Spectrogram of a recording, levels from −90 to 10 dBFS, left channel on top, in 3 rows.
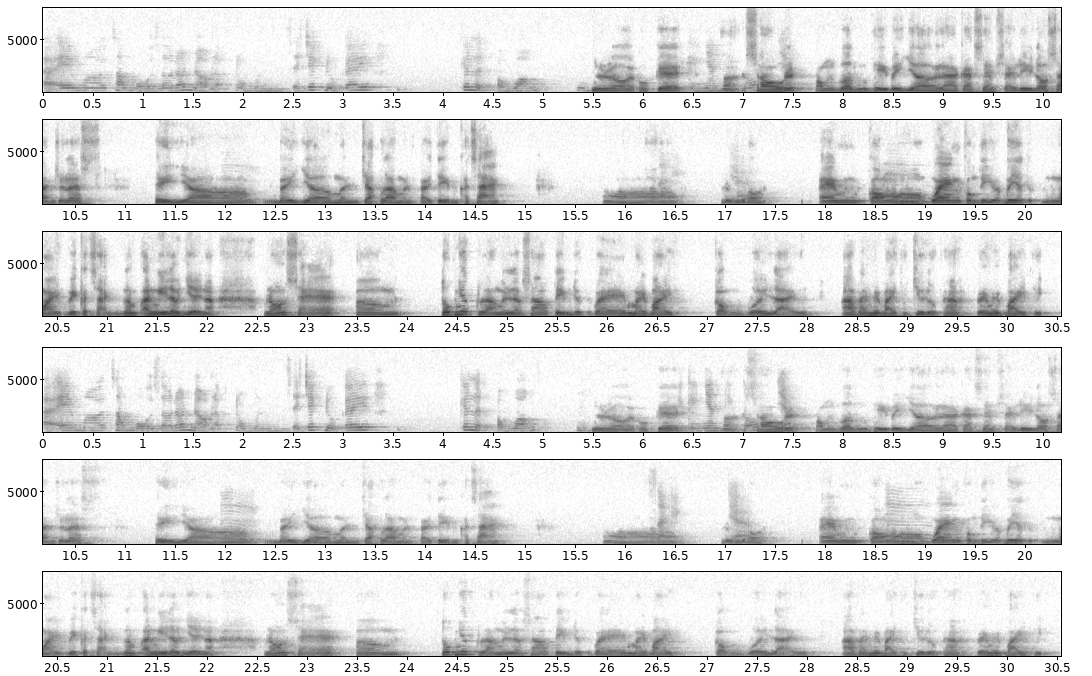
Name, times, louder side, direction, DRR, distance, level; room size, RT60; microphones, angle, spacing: voice 1, 0.0-3.4 4.2-5.0 5.3-5.5 6.5-7.5 11.9-12.4 16.2-16.6 17.0-17.3 18.6-19.2, equal, 70° right, 1.1 m, -43 dB
voice 2, 5.5-6.4 6.8-10.6 11.3-14.8 15.8-16.5 17.0-17.4 17.9-24.0 24.3-26.7 27.1-28.0 28.3-30.3, left 6 dB, 65° left, 0.4 m, -28 dB
11.5 x 3.9 x 7.7 m
head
